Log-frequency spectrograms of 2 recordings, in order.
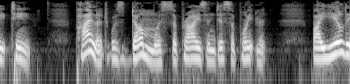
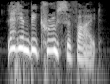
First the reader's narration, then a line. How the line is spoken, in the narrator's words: With one accord they cried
